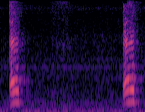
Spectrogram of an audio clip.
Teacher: يبقى انت بتجيب الشده الاول، وبعدين بتخلصي منها بتلاقيها بالهمس. · Term: شدة وهمس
